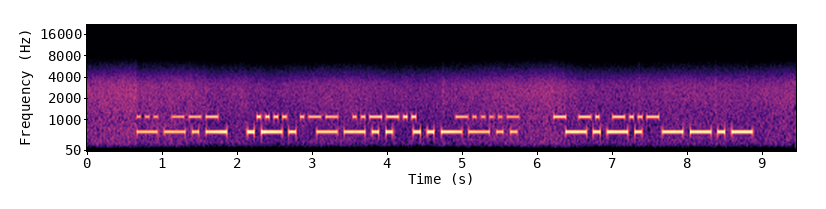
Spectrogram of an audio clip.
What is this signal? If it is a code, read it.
Morse code, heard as two keyed tones, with radio static. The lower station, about 13 wpm, 620 Hz: QRZ? CQ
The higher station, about 21 wpm, 1100 Hz: SO HW? - TNX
